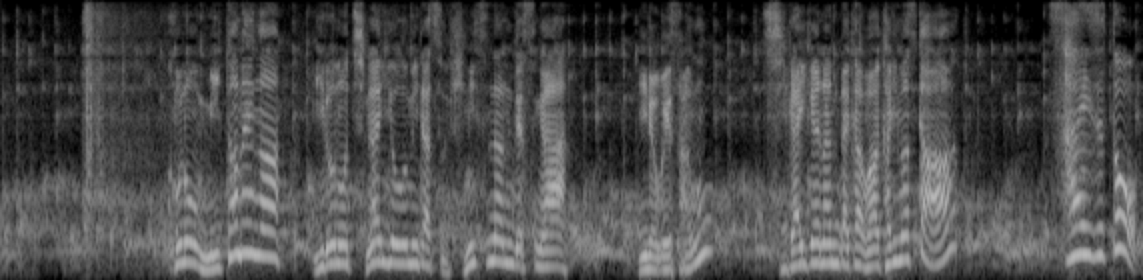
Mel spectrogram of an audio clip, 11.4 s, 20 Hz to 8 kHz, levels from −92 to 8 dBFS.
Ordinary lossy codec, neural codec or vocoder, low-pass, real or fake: none; codec, 16 kHz, 8 kbps, FunCodec, trained on LibriTTS, 25 frames a second; none; fake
